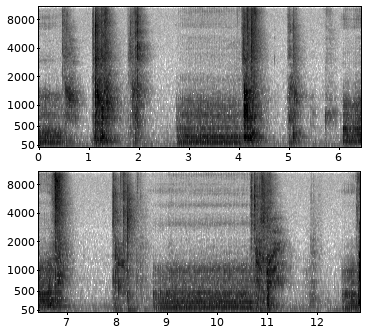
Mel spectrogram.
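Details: Boston Terrier dog indoors, chasing shadows on the wall and getting upset, growling at them: long low rumbling growls broken by sharp short barks and yips, bursts coming every second or two with brief quiet gaps.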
